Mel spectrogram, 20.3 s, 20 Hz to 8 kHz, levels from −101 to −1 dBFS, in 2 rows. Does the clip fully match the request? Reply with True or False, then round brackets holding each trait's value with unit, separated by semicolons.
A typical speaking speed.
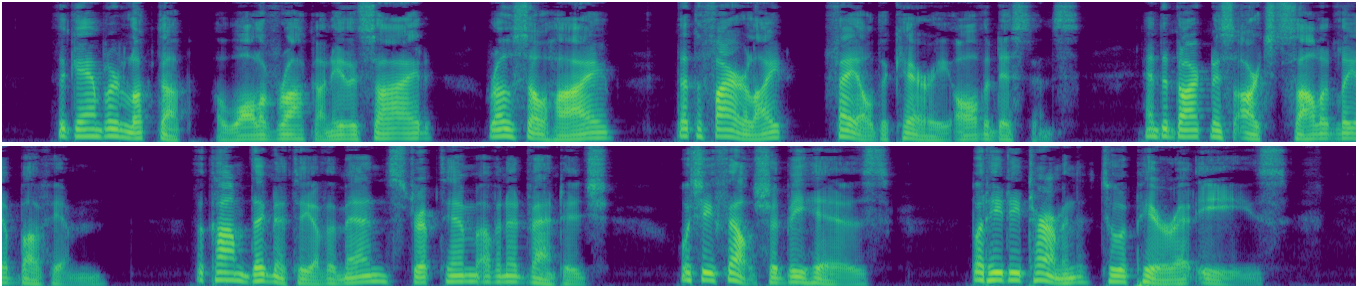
True (160 wpm)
